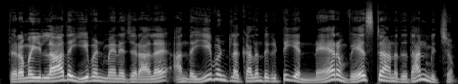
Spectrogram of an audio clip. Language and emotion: Tamil, angry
